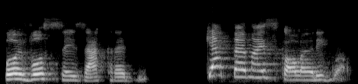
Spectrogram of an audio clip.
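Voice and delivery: ordinary delivery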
